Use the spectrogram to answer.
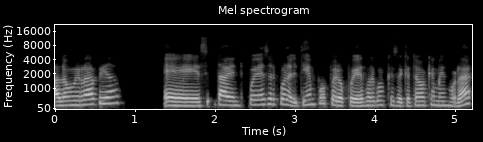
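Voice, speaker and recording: A woman talks at a fairly quick pace with a medium pitch and ordinary pitch variation. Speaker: student preacher. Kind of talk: casual reflection. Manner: fast.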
